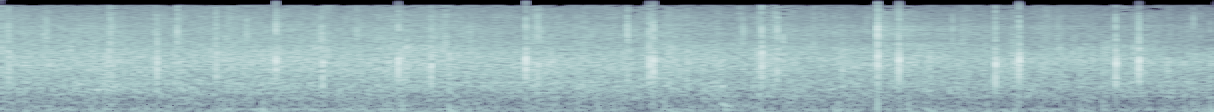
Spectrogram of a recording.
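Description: A crowd applauds steadily, dense overlapping claps forming a continuous wash of sound with sharper individual claps popping out irregularly, fairly loud, with no voices over it.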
